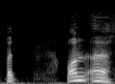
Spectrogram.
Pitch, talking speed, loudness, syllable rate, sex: 155 Hz, 155 wpm, -17 LUFS, 5.5 syllables/s, male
